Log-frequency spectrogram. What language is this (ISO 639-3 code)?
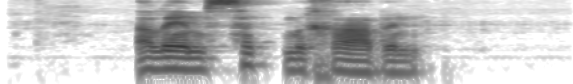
ckb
